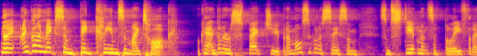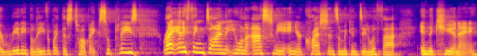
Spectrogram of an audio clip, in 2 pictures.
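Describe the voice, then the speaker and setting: A woman with an Irish accent talks at a fairly quick pace in an animated, bright, sharp tone, her fairly high pitch swinging very widely, on a very clean recording with a silent background. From Ireland. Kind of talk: talk to a youth audience. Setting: stage with audience.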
